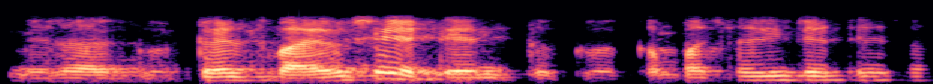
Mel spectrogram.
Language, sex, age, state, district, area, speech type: Hindi, male, 45-60, Madhya Pradesh, Gwalior, rural, conversation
